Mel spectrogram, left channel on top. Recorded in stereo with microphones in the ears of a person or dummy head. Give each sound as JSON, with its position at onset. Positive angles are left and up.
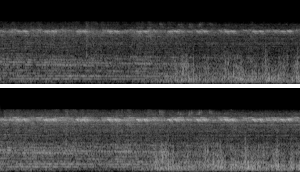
{"t": 0.0, "sound": "an insect", "side_deg": -35, "distance_m": 3.0}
